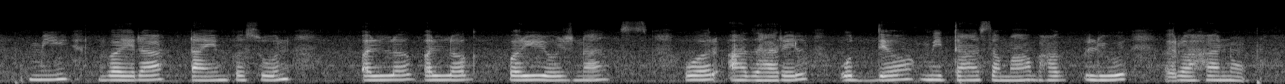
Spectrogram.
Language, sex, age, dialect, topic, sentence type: Marathi, female, 25-30, Northern Konkan, banking, statement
